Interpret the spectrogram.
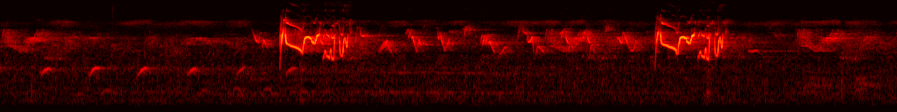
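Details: Two loud, shrill, squeaky rising calls from a sulphur-bellied flycatcher (Myiodynastes luteiventris), about three seconds apart, over a busy background of softer chattering birds.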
